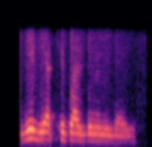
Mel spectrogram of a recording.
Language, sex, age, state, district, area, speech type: Urdu, male, 18-30, Bihar, Purnia, rural, conversation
